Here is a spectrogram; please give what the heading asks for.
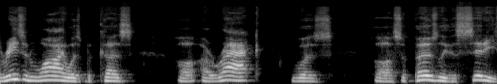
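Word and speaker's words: Uruk: one uh which is pronounced Iraq like the country Iraq of course is the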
